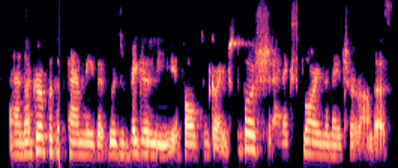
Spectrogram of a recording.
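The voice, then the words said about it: South African accent. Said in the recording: “I'm sure you can hear from my accent. I am South African.”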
